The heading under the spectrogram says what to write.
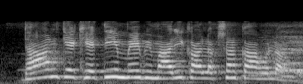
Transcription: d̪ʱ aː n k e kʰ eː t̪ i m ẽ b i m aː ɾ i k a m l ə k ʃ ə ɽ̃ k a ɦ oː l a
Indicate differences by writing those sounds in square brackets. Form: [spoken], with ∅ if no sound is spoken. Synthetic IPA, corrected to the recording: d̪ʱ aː n k e kʰ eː t̪ i m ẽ b i m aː ɾ i k a [∅] l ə k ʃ ə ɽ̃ k a ɦ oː l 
